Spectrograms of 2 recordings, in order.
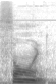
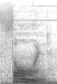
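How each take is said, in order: No difference in how they are said.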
